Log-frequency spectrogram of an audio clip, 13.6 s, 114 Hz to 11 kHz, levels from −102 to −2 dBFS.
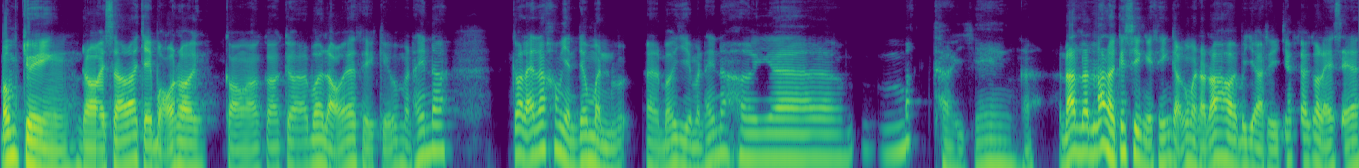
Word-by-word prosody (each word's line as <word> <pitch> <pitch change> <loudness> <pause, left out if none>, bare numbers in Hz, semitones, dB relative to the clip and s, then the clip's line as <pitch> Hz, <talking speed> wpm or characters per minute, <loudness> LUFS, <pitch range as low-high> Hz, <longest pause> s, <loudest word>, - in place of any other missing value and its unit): bóng 155 - +6
chuyền, 100 -4 +4
rồi 100 -2 +4
sau 115 +5 +3
đó 135 +2 +6
chạy 110 -5 +3
bộ 105 - +1
thôi. 110 -2 +3 0.2
Còn, 95 0 -3
ờ, 105 0 -4
c - - -22
cơ 115 -1 -3
bơi 125 0 +2
lội 110 +1 +1
á 125 - +1
thì, 100 -3 -5
kiểu, 95 +4 -8
mình 110 -3 -8
thấy 150 +5 -3
nó 185 +1 -1 0.7
có 165 0 +3
lẽ 150 - +3
nó 190 +2 +3
không 190 -3 -3
dành 120 -5 -1
cho 140 - +1
mình, 120 -8 -1
m 95 - -7 0.3
ờ, 110 -3 -6
bởi 110 +5 -3
vì 115 -3 -4
mình 100 -1 -6
thấy 130 +4 -5
nó 170 +3 -5
hơi, 145 -2 -5
ơ, 145 0 -2 0.4
mất 170 +6 -8 0.2
thời 100 -4 -9
gian 120 0 -6
hả? 90 - -10 0.3
Đó 130 +7 +7
đó 175 0 +3
đó 195 +6 +5
là - - +8
cái 175 - +1
suy 160 -3 +2
nghĩ 110 -3 -2
thiển 130 +2 -3
cận - - 0
của 130 - -3
mình 125 -3 -1
hồi 100 - +1
đó 150 - +4
thôi, 135 -3 +4
bây 115 0 -5
giờ 100 -5 0
thì 95 -1 -4
chắc 140 0 -7
có 130 - -2
có - - +2
lẽ 105 0 0
sẽ 115 +2 -2
120 Hz, 275 wpm, -22 LUFS, 105-145 Hz, 0.7 s, là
